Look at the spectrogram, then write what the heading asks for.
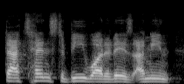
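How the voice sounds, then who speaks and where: A man's voice: medium pitch, brisk, no room sound. Chatty Irish man, dry close sound. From Ireland. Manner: rambling, chatty, lots of fillers. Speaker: podcast host. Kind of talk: casual chat.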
